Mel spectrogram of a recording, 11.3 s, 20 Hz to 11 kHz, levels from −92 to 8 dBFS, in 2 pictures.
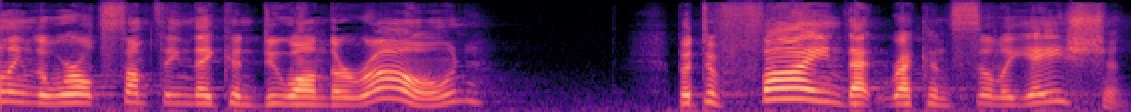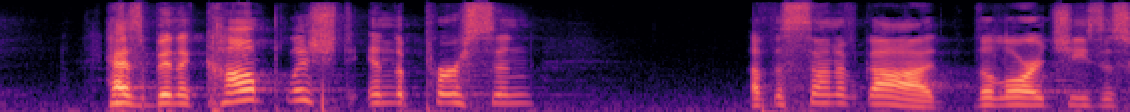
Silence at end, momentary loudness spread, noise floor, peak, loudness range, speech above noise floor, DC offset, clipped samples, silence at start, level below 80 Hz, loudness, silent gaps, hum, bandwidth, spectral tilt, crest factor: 0 s; 14 LU; -62 dBFS; 0 dBFS; 7 LU; 46 dB; under 0.1%; under 0.1%; 0 s; -52 dBFS; -16 LUFS; none; none; 11 kHz; -2.5 dB/octave; 18 dB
